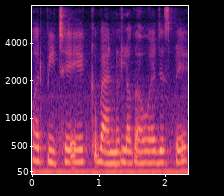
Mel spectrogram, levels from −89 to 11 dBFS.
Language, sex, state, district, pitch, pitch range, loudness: Hindi, female, Bihar, Saran, 215 Hz, 205-225 Hz, -13 LUFS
